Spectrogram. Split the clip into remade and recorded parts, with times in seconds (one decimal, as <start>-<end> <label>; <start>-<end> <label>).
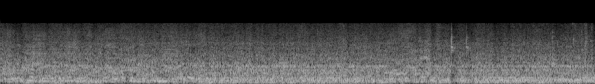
0.0-2.1 remade; 2.1-3.6 recorded; 3.6-4.3 remade; 4.3-6.0 recorded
